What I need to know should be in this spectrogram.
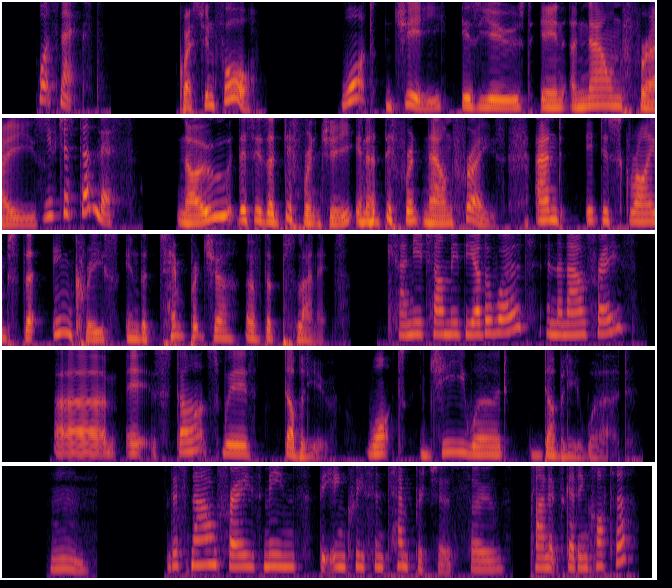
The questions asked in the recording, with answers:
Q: What G is used in a noun phrase?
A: Warming, global warming.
